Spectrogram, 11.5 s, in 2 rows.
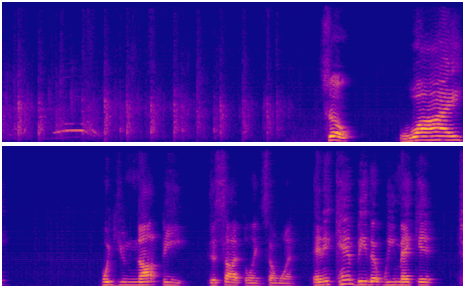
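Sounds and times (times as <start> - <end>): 
church audience clapping: 0.0 - 3.8
speech: 4.0 - 4.4, 5.0 - 5.8, 7.0 - 11.5.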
